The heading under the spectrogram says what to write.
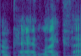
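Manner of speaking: ordinary talk, nothing marked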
